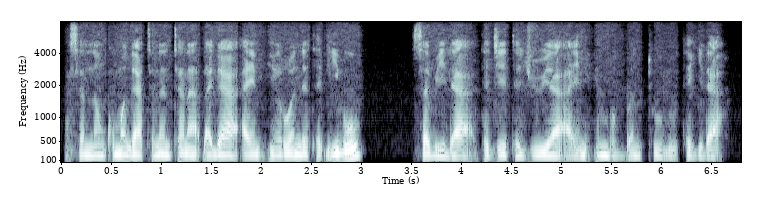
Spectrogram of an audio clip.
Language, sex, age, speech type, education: Hausa, male, 30-45, spontaneous, tertiary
